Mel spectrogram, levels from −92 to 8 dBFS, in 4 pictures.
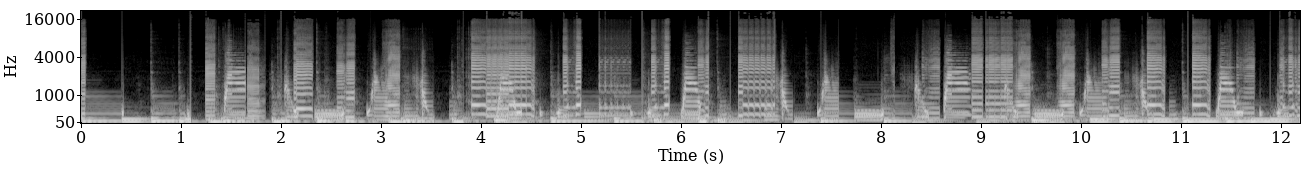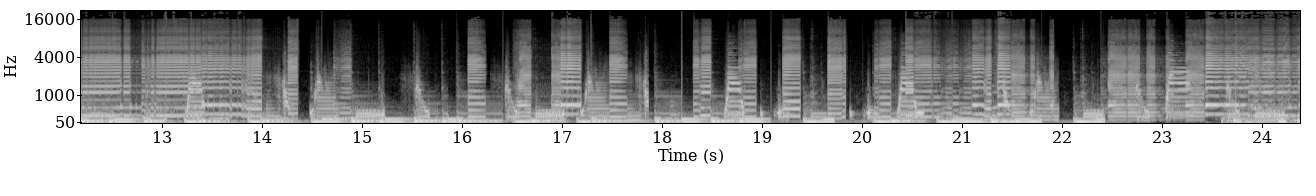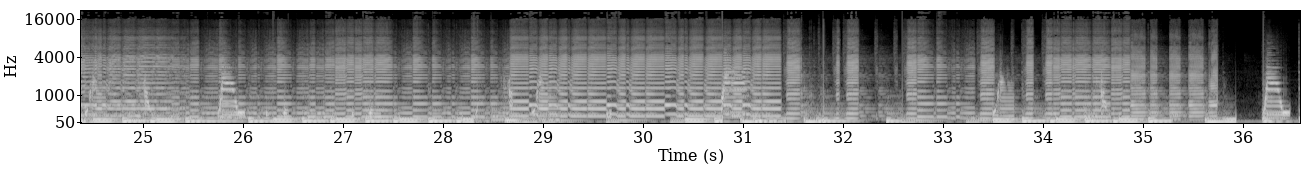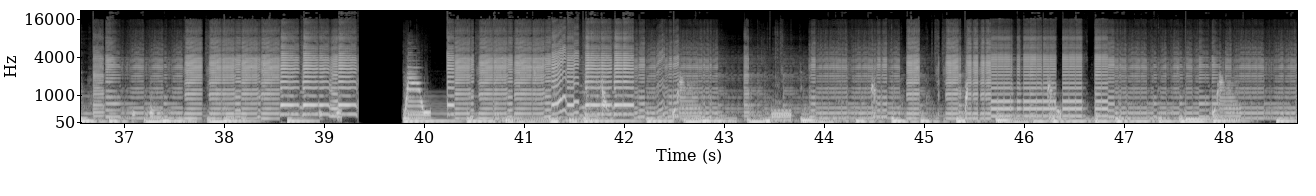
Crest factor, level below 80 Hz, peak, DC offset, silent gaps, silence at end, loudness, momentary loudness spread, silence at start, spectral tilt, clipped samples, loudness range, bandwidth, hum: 12 dB; -18 dBFS; 0 dBFS; under 0.1%; 39.38-39.77 s; 0 s; -14 LUFS; 6 LU; 0 s; -6 dB/octave; under 0.1%; 3 LU; 15.5 kHz; none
